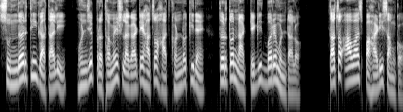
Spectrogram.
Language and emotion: Goan Konkani, neutral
